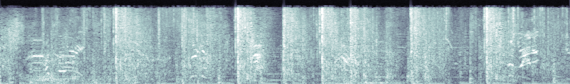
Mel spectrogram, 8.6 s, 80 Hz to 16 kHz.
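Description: Rapid gunfire from a Red Dead Redemption 2 shootout, loud repeated shots and bursts cracking across the whole stretch, with people talking over the fighting.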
